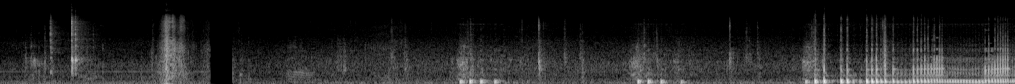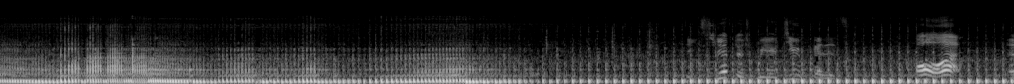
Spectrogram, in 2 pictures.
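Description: A barn-find Honda Trail 90 motorcycle rides off and shifts up through its gears, its small engine buzzing steadily louder and rising and falling in pitch after a few scattered clicks and bumps, with a voice speaking at the start.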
